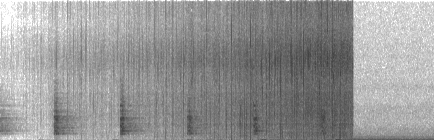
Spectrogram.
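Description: Sound-design effects: a ringing, bell-like strike about once a second, each fainter than the last, under a crackling hiss that swells steadily. The hiss cuts off suddenly about five seconds in, leaving a steady low hum.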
